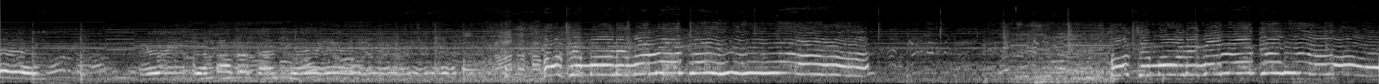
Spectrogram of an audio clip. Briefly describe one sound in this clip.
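A hand drum beats.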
